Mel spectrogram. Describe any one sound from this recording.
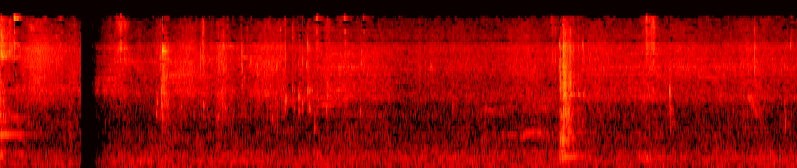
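Green beans rustle and clatter in a metal bowl.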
